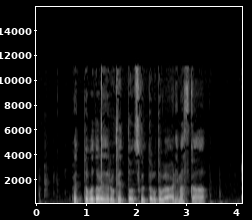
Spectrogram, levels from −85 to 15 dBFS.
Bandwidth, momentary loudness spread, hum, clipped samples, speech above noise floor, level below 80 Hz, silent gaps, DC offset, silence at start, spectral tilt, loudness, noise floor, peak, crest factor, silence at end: 11.5 kHz; 12 LU; none; under 0.1%; 44 dB; -58 dBFS; none; under 0.1%; 0.75 s; -5 dB/octave; -24 LUFS; -67 dBFS; -4 dBFS; 22 dB; 0.8 s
